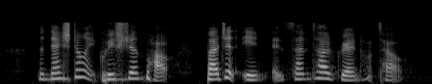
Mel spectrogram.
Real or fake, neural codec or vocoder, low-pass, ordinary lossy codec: fake; codec, 16 kHz in and 24 kHz out, 0.9 kbps, LongCat-Audio-Codec, four codebook decoder; 7.2 kHz; none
